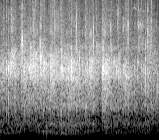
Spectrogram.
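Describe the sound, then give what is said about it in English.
A church audience claps steadily together during a Palm Sunday sermon, a dense, even patter of many hands filling the moment with no voices over it. “You can clap, it's true.”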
